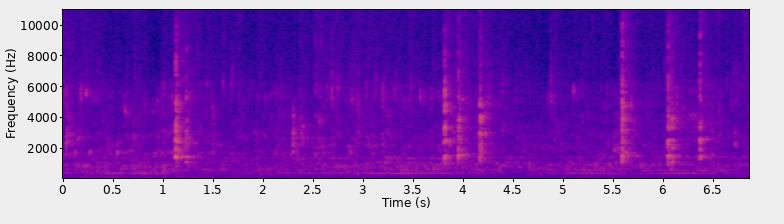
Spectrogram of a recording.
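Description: Chicken, tomato and spice masala bubbling and sizzling in a steel karahi, with several short sharp taps as a dollop of yogurt is spooned into the pan.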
